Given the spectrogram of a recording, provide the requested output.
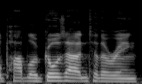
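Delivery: ordinary talk, nothing marked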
